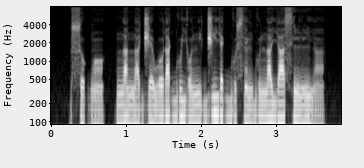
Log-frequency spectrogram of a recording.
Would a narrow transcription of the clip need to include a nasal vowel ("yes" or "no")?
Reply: yes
